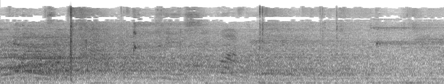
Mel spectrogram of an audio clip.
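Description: Badminton rally on an indoor court: a sharp racket strike on the shuttlecock a little under a second in and a lighter hit about half a second later, with shoe squeaks on the court mat and a player's voice, echoing in the hall.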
